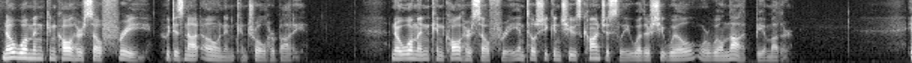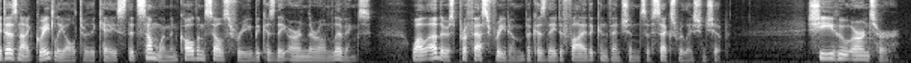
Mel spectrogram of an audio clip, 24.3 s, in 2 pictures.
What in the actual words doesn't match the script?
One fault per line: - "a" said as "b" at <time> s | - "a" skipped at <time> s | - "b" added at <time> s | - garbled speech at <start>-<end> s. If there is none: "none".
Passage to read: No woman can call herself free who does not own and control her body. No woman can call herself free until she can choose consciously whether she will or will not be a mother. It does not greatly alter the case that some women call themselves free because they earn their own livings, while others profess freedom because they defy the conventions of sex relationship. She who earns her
none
